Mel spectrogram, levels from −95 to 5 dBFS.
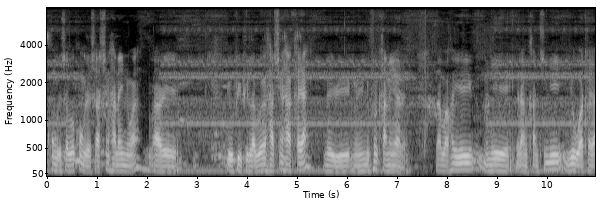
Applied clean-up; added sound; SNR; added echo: none; Engine / Tools; 15 dB; none.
